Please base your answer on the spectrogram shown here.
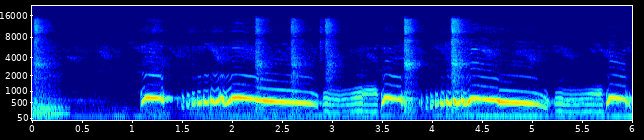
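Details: A male spotted dove gives lure coos meant to make others sing. It repeats a short high note and a long, rippling coo that slides down, each phrase ending in a softer note. A steady low hum and a few clicks are heard.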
